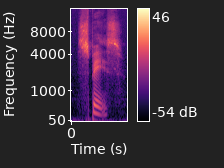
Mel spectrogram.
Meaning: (noun) Unlimited or generalized extent, physical or otherwise.: 1. The distance between objects 2. A physical extent across two or three dimensions (sometimes for or to do something)
- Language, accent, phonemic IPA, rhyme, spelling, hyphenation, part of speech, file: English, US, /speɪs/, -eɪs, space, space, noun / verb, En-us-space.ogg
